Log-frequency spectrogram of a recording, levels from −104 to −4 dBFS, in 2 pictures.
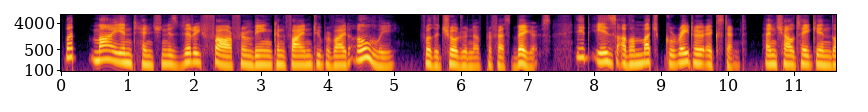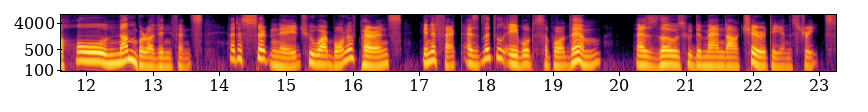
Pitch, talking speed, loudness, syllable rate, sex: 170 Hz, 155 wpm, -20 LUFS, 4.3 syllables/s, male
